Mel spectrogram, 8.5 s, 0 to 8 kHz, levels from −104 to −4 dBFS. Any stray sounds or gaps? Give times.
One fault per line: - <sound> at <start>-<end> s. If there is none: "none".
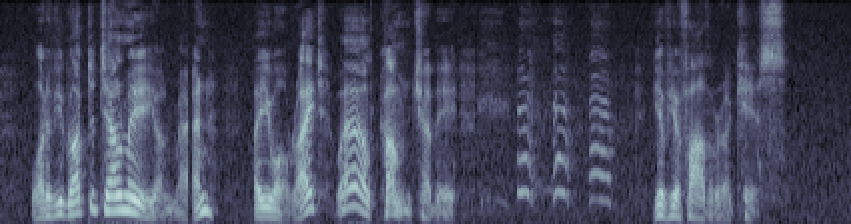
- dropout at 1.9-1.9 s
- laugh at 4.7-6.2 s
